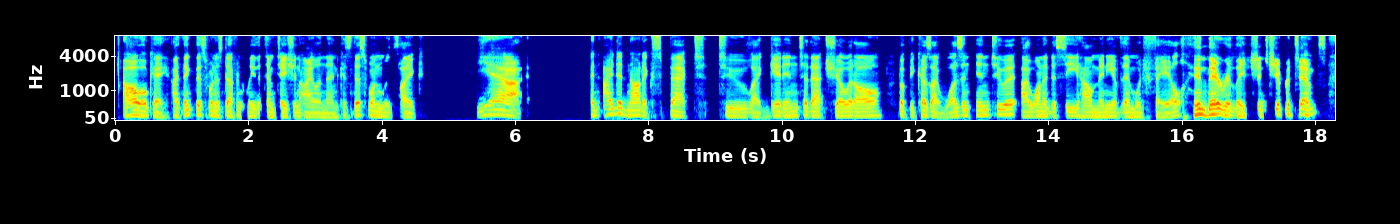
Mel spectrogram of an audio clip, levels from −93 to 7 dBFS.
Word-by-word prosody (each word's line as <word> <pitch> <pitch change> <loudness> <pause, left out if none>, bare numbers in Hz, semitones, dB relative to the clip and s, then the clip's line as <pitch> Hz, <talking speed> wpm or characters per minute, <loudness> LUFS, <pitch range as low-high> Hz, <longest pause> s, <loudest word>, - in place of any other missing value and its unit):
Oh, 120 +2 +6
okay. 85 -7 -1
I - - 0
think 130 +2 -1
this 130 -1 -1
one 120 -2 -1
is 105 - -1
definitely 100 0 -4
the 95 - -7
Temptation 100 -1 -1
Island 85 -2 -3
then, 80 0 -7
'cause - - -3
this 120 +1 +2
one 110 -4 -2
was 90 -1 -10
like 90 -2 -1 0.9
Yeah. 130 +1 +4 1.1
And - - -5
I 145 - 0
did 155 -4 0
not 125 0 +1
expect - - -2 0.2
to, 100 -2 -4
like, 90 -4 -6
get 105 +3 0
into 105 +2 -2
that 105 -1 0
show 105 +1 0
at 105 - -1
all, 105 +2 0 0.2
but - - -3
because - - -2
I - - +2
wasn't 105 +10 -1
into 125 +3 -2
it, 140 0 +1
I 105 - 0
wanted 110 0 -2
to 100 - -4
see 105 +1 +1
how 95 -1 -2
many 95 +1 -3
of 95 -3 -5
them 95 0 -3
would 90 0 -6
fail 90 +6 -2 0.2
in 140 -1 +7
their 145 +3 +10
relationship 115 +4 +1
attempts. 145 +4 +2
105 Hz, 165 wpm, -24 LUFS, 95-125 Hz, 1.1 s, their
